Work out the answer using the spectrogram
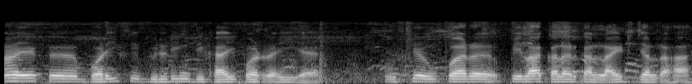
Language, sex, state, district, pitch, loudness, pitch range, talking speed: Hindi, male, Bihar, Katihar, 120 Hz, -17 LUFS, 110-130 Hz, 145 wpm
